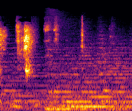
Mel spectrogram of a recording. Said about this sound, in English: You hear a lot of dice there in your hands shaking.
